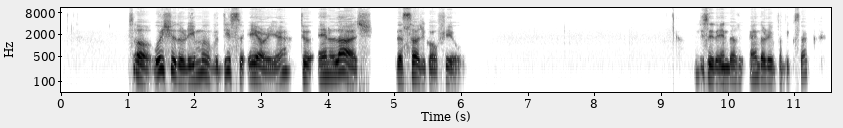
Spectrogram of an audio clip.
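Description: A man speaks calmly through an online call microphone, presenting.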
